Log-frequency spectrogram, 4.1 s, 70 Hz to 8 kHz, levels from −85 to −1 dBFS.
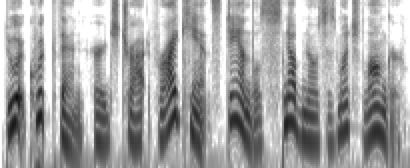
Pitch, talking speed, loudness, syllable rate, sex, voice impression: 185 Hz, 205 wpm, -21 LUFS, 4.9 syllables/s, female, feminine, slightly adult-like, clear, fluent, slightly intellectual, friendly, lively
